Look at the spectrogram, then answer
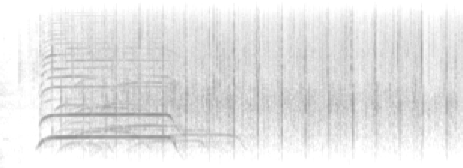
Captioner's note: attendees cheers and claps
